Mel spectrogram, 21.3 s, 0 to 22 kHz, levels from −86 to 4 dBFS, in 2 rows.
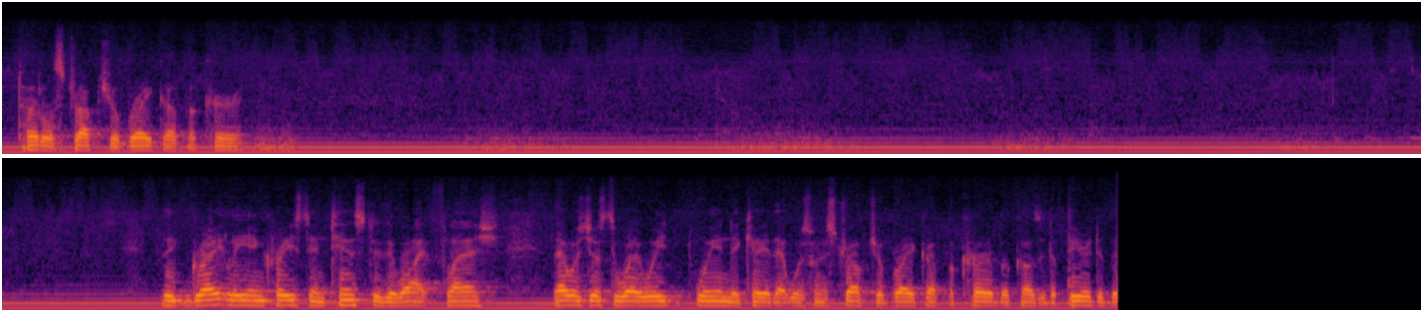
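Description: The input signal was likely lost from the recorder at 19.0 s, with silence written from then on. The result is an audio dropout to silence: the sound stops abruptly mid-flow and stays in dead silence, with no room tone, for the final 2.3 seconds.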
